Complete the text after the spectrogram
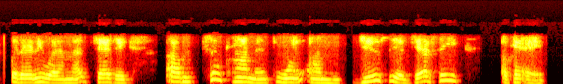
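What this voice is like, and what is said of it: Hoarse voice. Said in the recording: “I'm a little hoarse because I was laughing at some calls”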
